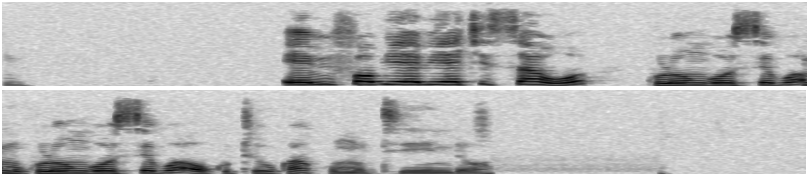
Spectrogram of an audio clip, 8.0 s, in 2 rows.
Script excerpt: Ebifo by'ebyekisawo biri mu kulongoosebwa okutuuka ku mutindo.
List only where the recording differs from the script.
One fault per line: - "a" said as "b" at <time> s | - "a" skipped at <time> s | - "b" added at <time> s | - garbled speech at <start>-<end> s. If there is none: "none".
- "biri" said as "kulongoosebwa" at 3.3 s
